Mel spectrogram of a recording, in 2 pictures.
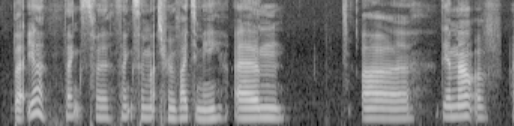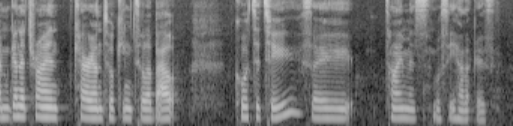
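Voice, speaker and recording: A woman's mumbling at a fairly slow pace, with a dark, mellow tone, medium pitch, fairly even intonation and long, frequent pauses. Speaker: architect and design collective co-founder. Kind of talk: talk to an audience. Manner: hesitant, many fillers.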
